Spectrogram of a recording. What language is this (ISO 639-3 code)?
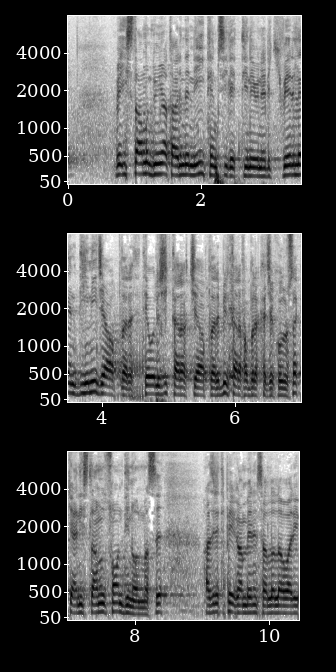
tur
